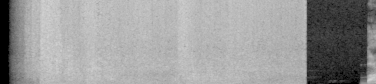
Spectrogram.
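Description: Strong wind roars in a storm.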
